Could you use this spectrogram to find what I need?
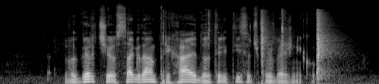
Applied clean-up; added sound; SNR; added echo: none; Crack; 10 dB; none.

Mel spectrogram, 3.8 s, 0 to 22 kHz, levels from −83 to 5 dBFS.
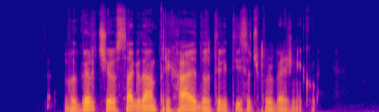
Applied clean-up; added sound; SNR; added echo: neural mask model DeepFilterNet 3.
